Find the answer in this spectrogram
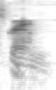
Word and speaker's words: Scranton: Correct pronunciation of Scranton is without the T. It's Scranton. Scranton.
